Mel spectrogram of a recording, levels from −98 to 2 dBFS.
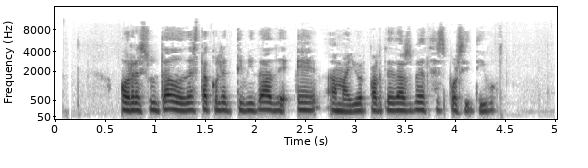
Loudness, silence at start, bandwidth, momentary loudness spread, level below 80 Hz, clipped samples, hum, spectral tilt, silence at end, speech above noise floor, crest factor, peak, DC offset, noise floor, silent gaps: -21 LUFS; 0.65 s; 8.8 kHz; 10 LU; -72 dBFS; under 0.1%; none; -7 dB/octave; 0.65 s; 37 dB; 20 dB; -2 dBFS; under 0.1%; -58 dBFS; none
